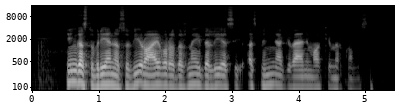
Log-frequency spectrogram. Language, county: Lithuanian, Šiauliai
